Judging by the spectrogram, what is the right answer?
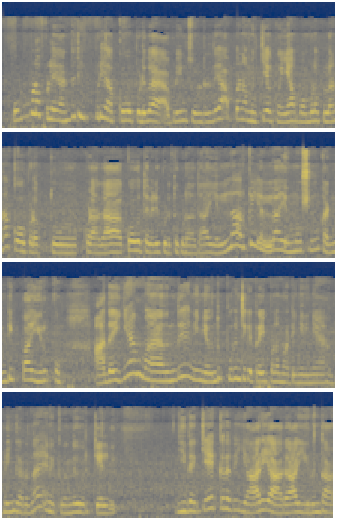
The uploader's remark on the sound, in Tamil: Background noise konjam athigma irukum poruthukonga.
